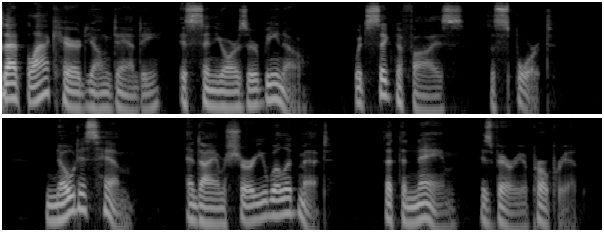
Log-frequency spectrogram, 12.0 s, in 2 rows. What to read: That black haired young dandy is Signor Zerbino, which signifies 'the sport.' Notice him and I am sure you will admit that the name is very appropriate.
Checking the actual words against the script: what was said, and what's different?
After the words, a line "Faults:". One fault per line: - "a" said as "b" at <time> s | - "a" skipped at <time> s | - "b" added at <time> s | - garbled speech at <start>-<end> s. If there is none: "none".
That black haired young dandy is Signor Zerbino, which signifies 'the sport.' Notice him and I am sure you will admit that the name is very appropriate.
Faults:
none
